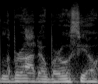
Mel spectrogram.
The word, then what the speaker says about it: Librado Barocio: Uh, and the reason why it's Labrado is I uh it's very hard to say my name, Labrado Barrosio.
